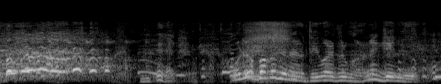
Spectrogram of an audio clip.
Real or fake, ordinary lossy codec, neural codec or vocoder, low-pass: real; none; none; none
